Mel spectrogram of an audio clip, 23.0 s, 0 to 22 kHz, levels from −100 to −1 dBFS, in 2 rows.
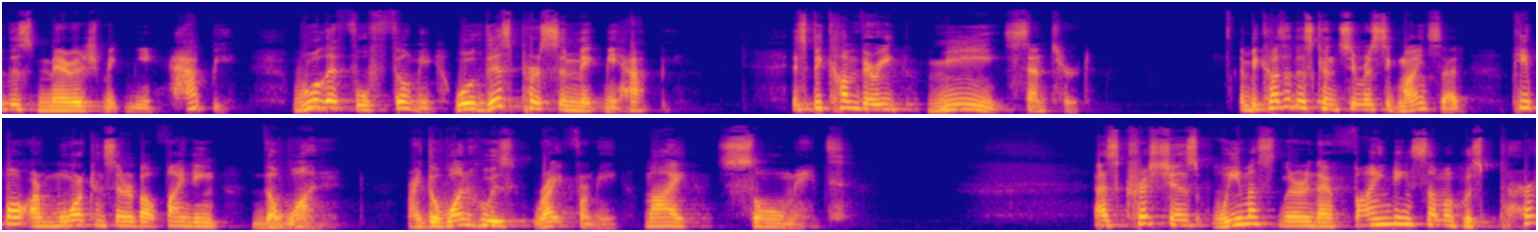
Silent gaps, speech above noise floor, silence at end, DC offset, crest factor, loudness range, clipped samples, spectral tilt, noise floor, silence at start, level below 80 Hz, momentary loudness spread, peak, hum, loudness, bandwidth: none; 72 dB; 0 s; under 0.1%; 18 dB; 6 LU; under 0.1%; -5.5 dB/octave; -88 dBFS; 0 s; -64 dBFS; 13 LU; 0 dBFS; none; -17 LUFS; 14 kHz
